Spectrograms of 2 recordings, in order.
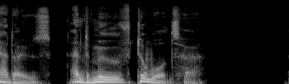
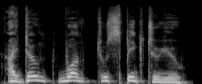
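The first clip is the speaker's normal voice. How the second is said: high, emphatic, mildly raised voice; shouted; 9 semitones higher than usual. A narrator's reading. Shocked lady refusing to speak to him, shouting mildly. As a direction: reject him in a high, upset voice. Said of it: "she shouted".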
